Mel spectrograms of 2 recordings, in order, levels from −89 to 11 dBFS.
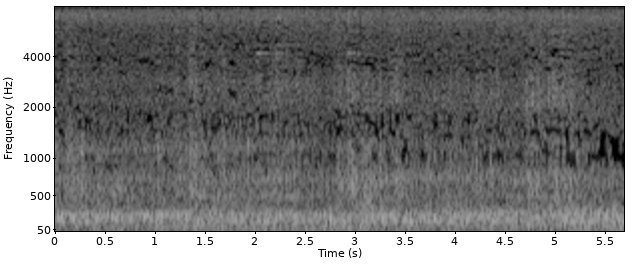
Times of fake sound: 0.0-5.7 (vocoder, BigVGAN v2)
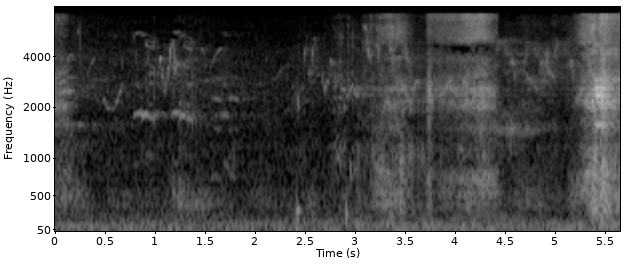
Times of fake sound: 3.0-5.7 (vocoder, Vocos)

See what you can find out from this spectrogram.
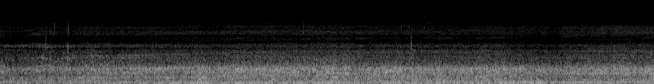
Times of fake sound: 3.1-3.8 (codec, SNAC)

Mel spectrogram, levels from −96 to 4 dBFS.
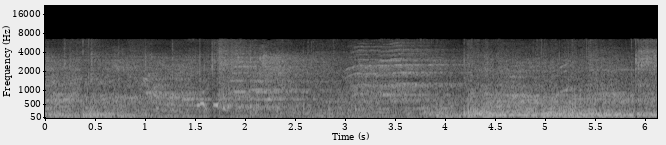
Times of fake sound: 0.0-1.9 (codec, DAC)

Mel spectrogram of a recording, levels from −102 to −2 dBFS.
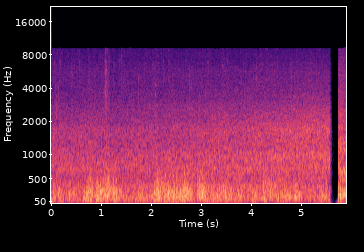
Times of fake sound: none

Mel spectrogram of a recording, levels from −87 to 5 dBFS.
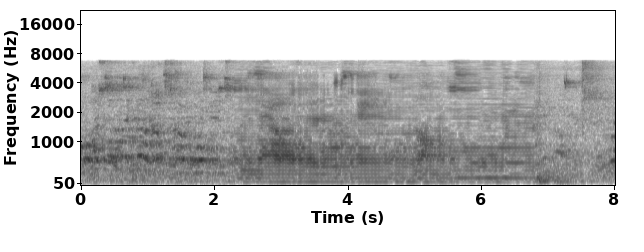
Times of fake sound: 2.3-6.8 (vocoder, HiFi-GAN)

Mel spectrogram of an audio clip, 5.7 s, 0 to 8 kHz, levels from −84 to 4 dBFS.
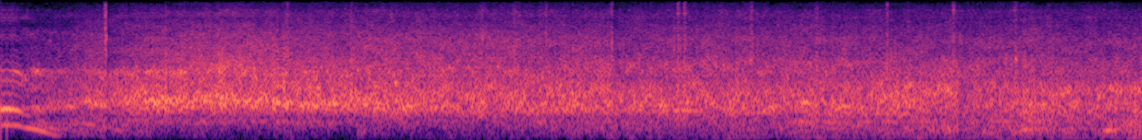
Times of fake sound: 0.0-5.7 (codec, HILCodec)

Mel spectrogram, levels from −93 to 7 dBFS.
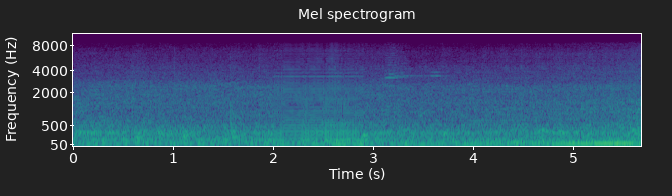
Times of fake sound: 2.0-2.9 (vocoder, WaveNeXt)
